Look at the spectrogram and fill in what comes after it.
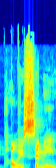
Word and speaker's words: Polysemy: And you're the author of the Polysemy, am I saying that right? – Yeah.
